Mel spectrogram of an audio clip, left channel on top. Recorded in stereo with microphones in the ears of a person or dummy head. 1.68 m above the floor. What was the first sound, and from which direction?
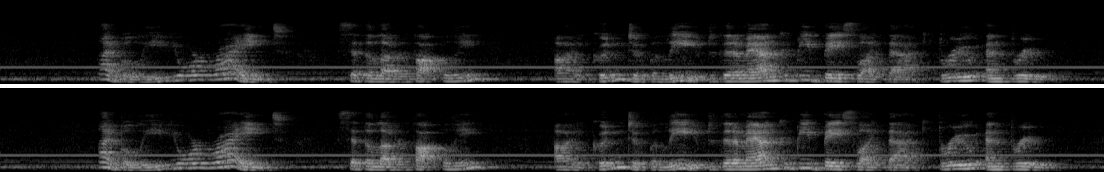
A woman speaking, 30° right (ahead or behind).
